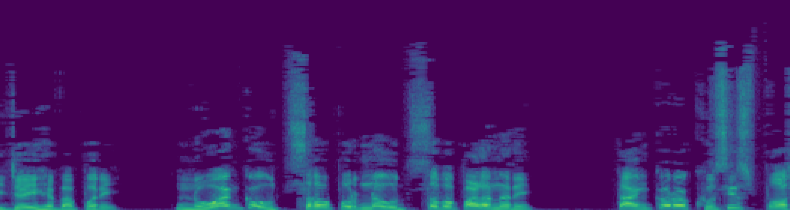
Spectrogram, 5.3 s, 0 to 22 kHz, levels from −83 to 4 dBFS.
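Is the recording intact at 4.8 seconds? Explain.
No, at 4.8 seconds the speech carries what is likely WMA compression, present across the whole clip rather than at that moment alone. A transform codec with long blocks spreads its quantisation noise over tens of milliseconds and drops weak spectral lines, so the speech sounds ringing and washy, with hiss that breathes with the signal. The damage is plainly audible, which points to a low bitrate near 48 kbps. Nothing is present above 19.5 kHz.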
